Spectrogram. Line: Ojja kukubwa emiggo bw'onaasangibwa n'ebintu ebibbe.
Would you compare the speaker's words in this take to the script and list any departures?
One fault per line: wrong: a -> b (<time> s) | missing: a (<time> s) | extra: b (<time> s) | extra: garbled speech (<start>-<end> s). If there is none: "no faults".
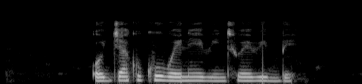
missing: emiggo bw'onaasangibwa (1.7 s)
